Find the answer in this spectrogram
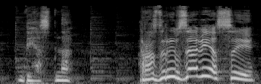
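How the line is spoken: Rector exclaiming. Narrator (Russian): воскликнула ректор

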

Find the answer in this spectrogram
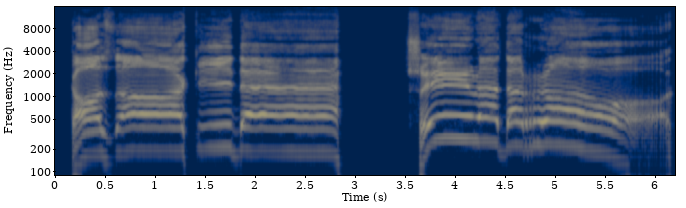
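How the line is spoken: Shouting from the street. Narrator (Russian): кричал голос на улице

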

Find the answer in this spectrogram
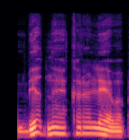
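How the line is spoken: Whispered. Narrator (Russian): прошептал Атос

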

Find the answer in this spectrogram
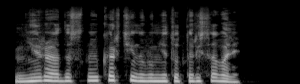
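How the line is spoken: Sigh. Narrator (Russian): вздохнула Ольга

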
